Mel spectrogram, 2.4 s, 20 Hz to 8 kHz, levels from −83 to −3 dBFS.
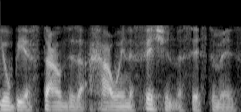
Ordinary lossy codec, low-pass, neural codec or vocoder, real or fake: AAC, 16 kbps; 7.2 kHz; none; real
